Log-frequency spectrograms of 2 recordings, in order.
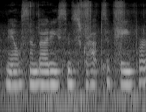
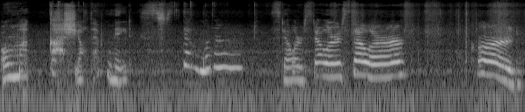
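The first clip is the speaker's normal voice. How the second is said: higher, delighted; excited; 6 semitones higher than usual. Real, not acted. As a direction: gush over the card. Excited about her card.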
